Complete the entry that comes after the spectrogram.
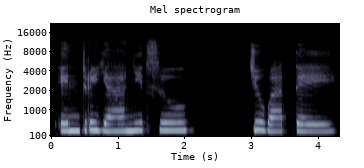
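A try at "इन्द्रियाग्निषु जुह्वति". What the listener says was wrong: Ti, juvati, yeah? Not te.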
